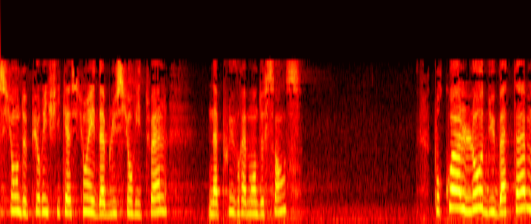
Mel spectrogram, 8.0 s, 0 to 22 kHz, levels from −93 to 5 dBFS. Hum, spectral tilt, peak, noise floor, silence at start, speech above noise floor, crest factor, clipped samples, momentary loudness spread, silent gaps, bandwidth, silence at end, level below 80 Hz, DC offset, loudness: none; -2.5 dB/octave; -4 dBFS; -61 dBFS; 0 s; 39 dB; 20 dB; under 0.1%; 14 LU; none; 7.2 kHz; 0 s; -62 dBFS; under 0.1%; -22 LUFS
